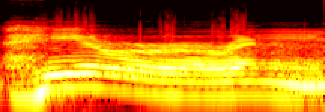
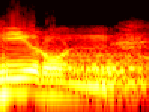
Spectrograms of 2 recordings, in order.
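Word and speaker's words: heron: بقى في اخر الكلمه بننطقها ان هيرن مش هيرون الاو ان في اخر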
